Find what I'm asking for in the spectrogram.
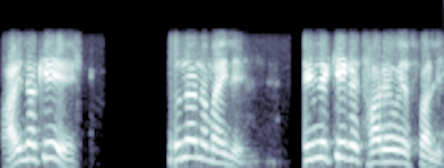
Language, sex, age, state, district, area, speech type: Nepali, male, 60+, West Bengal, Kalimpong, rural, conversation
